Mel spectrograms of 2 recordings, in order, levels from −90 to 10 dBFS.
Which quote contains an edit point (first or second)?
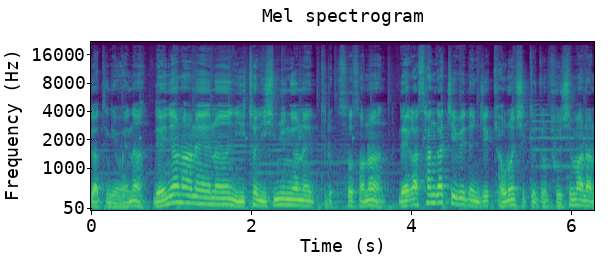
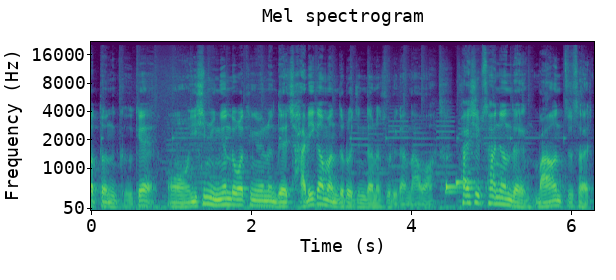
second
